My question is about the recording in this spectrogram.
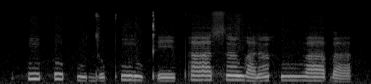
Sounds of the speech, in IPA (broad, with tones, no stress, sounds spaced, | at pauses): h ũ˦ h ʊ˦ f u˨ d ʊ˨˦ pʰ ũ˦ ɾ u˨ kʼ eː˨ pʰ aː˦ s ã˦ w a˨ ɾ ã˦ h uː˦ β a˦ ɓ a˨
